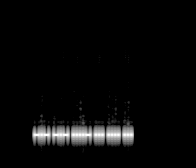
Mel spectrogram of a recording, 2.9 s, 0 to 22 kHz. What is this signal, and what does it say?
Morse code, heard as a keyed tone, about 52 wpm, 700 Hz. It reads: KK4SHS
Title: USA Call Signs - 6 Characters - 50wpm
